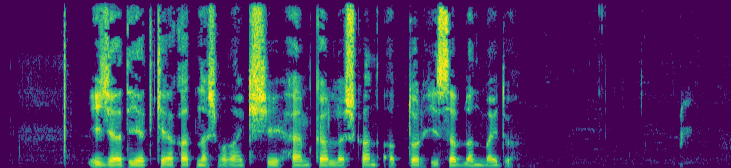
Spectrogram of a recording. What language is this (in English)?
Uyghur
